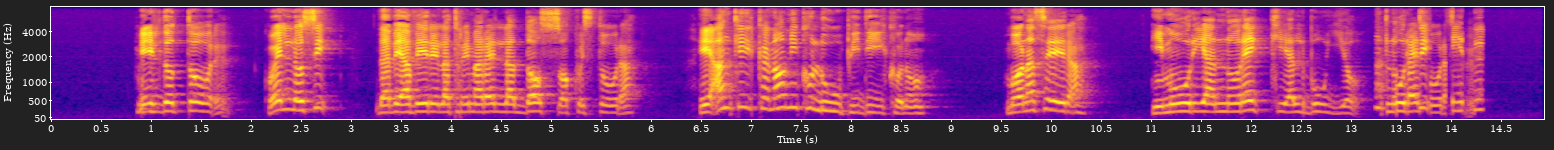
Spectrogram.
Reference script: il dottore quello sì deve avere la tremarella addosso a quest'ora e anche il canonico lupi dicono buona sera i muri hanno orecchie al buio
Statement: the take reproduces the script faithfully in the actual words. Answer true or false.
false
